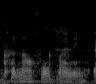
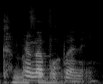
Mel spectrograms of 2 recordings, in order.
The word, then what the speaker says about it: Knuffle Bunny: Knuffle Bunny 大部分会这样讲，可是如果你对作者比较认识，知道 Mo Willems 的他是哪里人的话，你就会念成 Knuffle Bunny。 – And if you listen to their audio of him and his daughter Trixie reading the book,、 mm-hmm. they say Knuffle Bunny。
